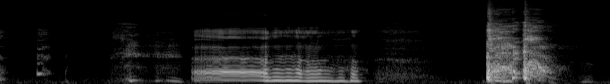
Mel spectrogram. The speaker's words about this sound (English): As I choke up, thinking about it. Excuse me. There you go. Live coughing.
